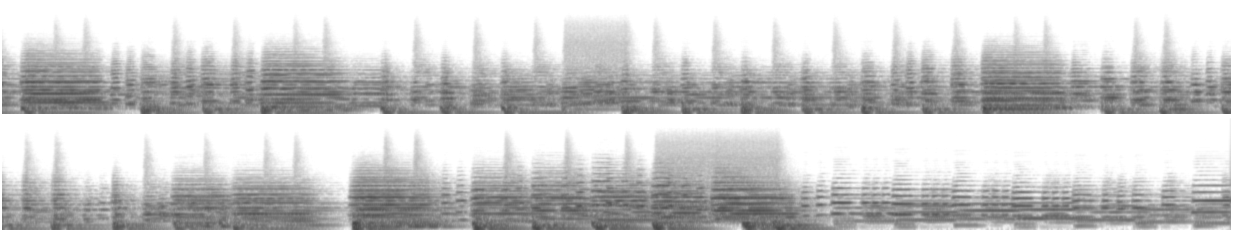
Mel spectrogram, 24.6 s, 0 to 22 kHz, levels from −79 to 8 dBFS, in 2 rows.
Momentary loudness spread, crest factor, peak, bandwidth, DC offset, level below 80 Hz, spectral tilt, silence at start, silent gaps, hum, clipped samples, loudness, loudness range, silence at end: 10 LU; 18 dB; -4 dBFS; 14.5 kHz; under 0.1%; -32 dBFS; -6.5 dB/octave; 0 s; none; none; under 0.1%; -21 LUFS; 7 LU; 0 s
